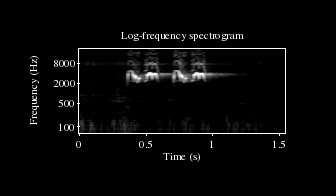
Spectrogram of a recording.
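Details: Sooty-headed bulbul song meant to lure and provoke rivals, two quick bubbling whistled notes in rapid succession, each clear and liquid with a short trailing tail, over a quiet low hum.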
